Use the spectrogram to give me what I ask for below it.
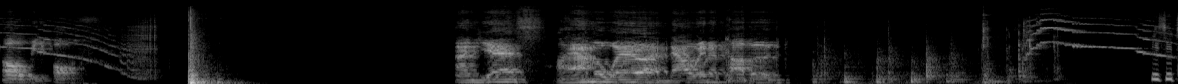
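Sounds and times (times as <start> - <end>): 
chair squeaking: 0.0 - 1.7, 8.2 - 11.7
speech: 4.7 - 8.4, 11.5 - 11.7.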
